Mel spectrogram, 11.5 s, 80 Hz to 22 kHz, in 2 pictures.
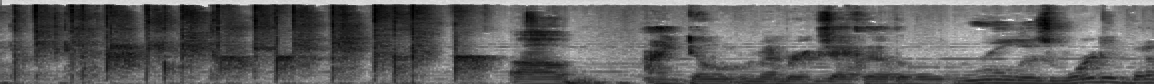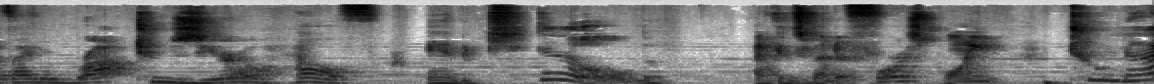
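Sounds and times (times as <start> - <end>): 
small group clapping: 0.0 - 2.6
speech: 1.1 - 1.7, 2.3 - 11.5.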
